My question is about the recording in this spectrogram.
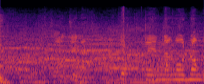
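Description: Rugby ground crowd ambience: spectators' voices murmuring from the stands, with faint music and a steady held tone underneath.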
